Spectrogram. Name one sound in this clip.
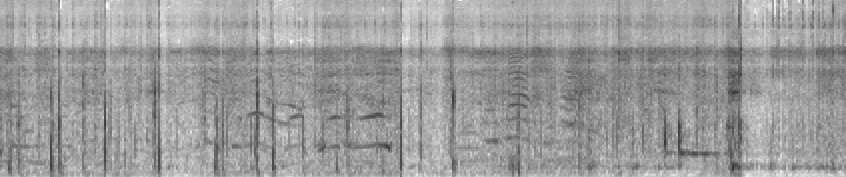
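A bicycle rattles and clanks over rough ground.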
